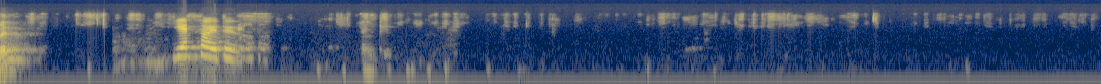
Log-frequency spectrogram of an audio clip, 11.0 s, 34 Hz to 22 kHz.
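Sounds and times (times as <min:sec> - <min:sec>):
faint clicks and scratches: 0:00.3 - 0:11.0.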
